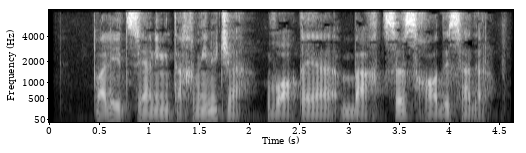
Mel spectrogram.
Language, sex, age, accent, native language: Uzbek, male, 30-39, Toshkent shahri, Uzbek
